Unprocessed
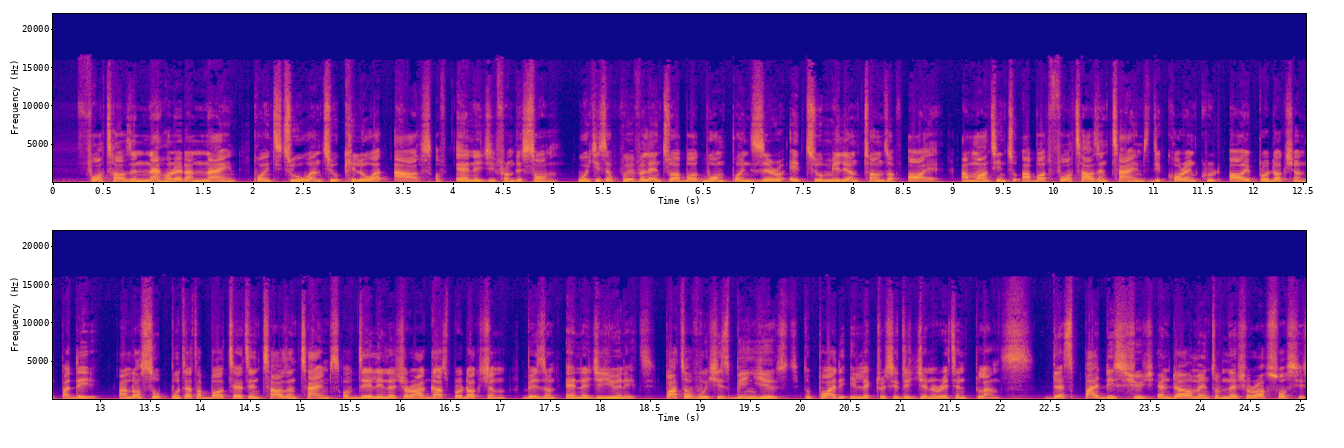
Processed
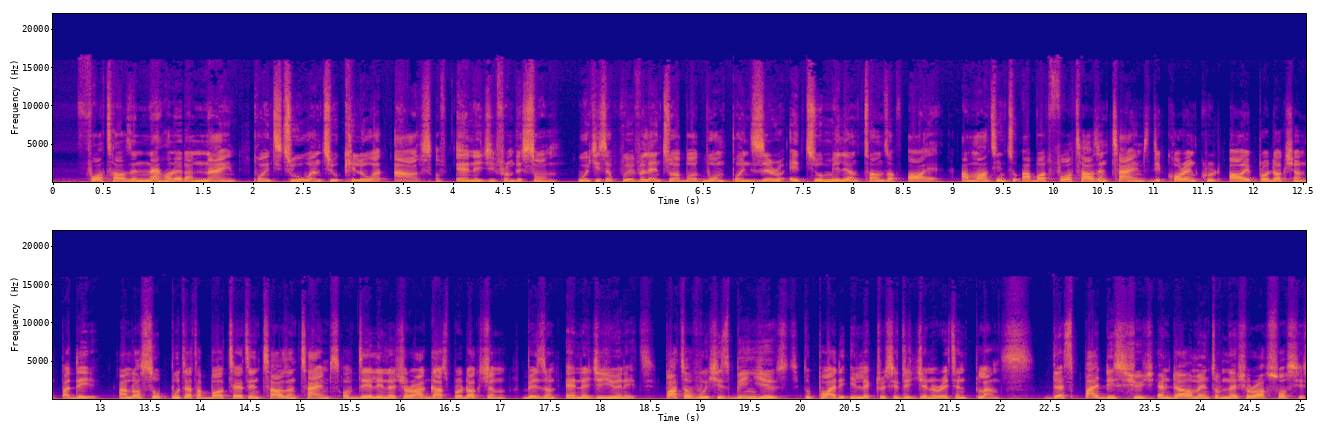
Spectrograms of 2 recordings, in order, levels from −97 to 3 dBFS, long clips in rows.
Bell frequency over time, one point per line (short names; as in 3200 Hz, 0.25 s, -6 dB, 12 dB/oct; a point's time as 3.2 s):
bell -15 dB 0.96 oct
1.01 s 3300 Hz
1.63 s 670 Hz
7.16 s 670 Hz
7.98 s 2700 Hz
9.58 s 2700 Hz
10.51 s 12000 Hz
